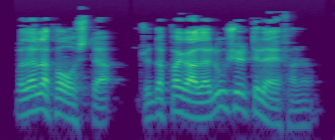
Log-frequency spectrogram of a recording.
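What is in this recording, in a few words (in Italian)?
"telefano", dialettale, crespinese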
